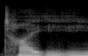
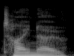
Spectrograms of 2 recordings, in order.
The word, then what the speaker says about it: Taíno: And yes, before you ask, that's pronounced Tai E. No, not Tino.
